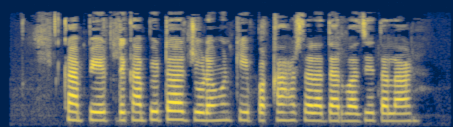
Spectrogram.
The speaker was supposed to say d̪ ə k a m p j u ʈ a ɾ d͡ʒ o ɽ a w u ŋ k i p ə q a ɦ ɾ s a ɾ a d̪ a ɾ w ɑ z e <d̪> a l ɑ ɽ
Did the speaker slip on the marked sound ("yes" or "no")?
yes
